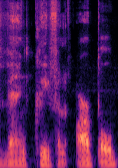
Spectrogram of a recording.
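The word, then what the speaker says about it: Van Cleef & Arpels: That's actually the current Kirk pronunciation is Van Clee and Arpel, but we won't say that.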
